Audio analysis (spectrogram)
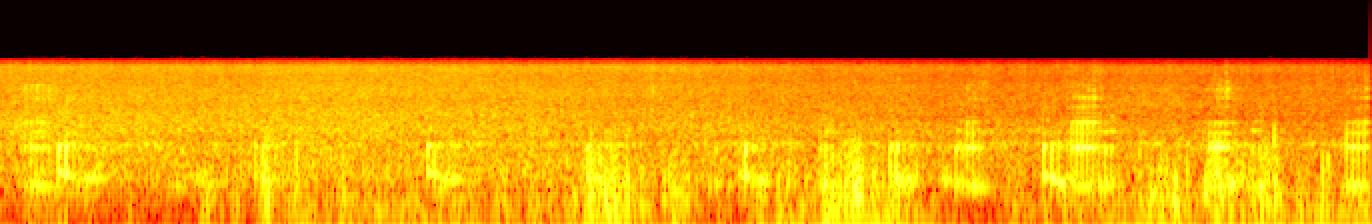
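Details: Two male Northern elephant seals squaring off in a brief battle on the beach at Año Nuevo State Reserve, California; harsh, low, pulsed guttural roars and grunts repeat throughout over steady surf-like background noise.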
